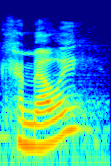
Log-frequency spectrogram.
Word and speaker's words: Camelli: And for the Board of Cemetery Commissioners, William Camelli. Did I pronounce that?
